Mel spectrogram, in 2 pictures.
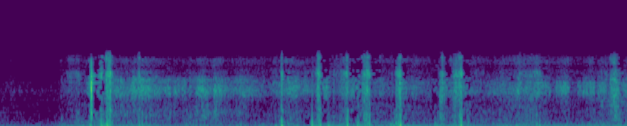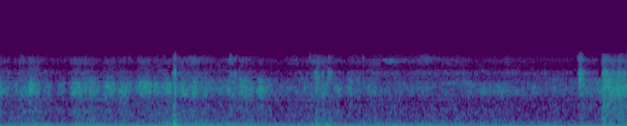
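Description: Fabric rubs and bumps against a microphone at close range.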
